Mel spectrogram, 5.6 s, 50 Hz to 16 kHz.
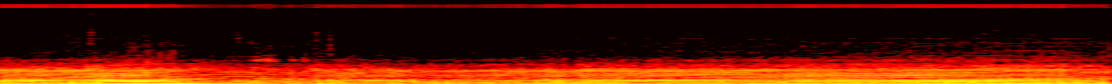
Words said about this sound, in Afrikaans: twee silinder se knor en ratshantering dra by tot die 500 sport se charme.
